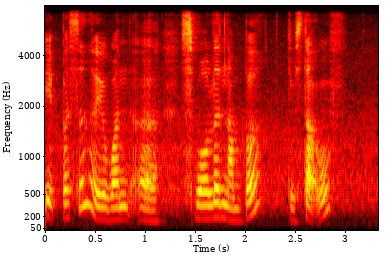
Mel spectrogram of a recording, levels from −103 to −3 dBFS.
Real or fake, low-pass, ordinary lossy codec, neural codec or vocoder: real; 7.2 kHz; none; none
